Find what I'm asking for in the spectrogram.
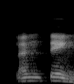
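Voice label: "lanting", Malay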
